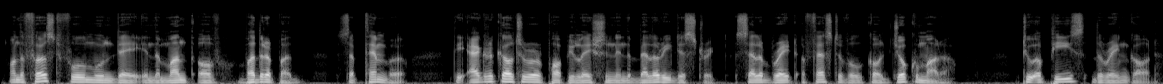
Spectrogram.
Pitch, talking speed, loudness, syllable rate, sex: 95 Hz, 150 wpm, -19 LUFS, 5.8 syllables/s, male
